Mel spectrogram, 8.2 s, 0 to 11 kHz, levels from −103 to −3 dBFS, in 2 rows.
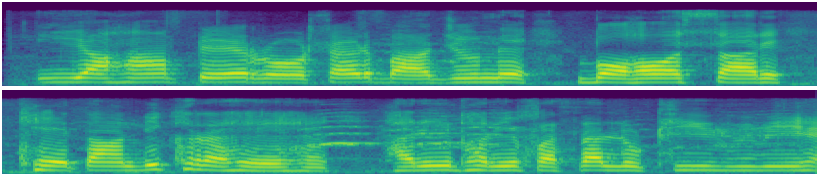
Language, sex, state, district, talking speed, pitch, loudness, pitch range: Hindi, male, Odisha, Nuapada, 125 wpm, 160 Hz, -15 LUFS, 155-165 Hz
